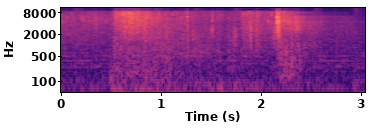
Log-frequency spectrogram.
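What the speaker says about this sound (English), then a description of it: "the tail gunner, who fires and hits and blows the bandit out of the sky" A heavy, sustained blast roars through a World War II B-17 bomber combat game as a tail gunner downs a German fighter, a loud rumbling explosion with no talking.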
